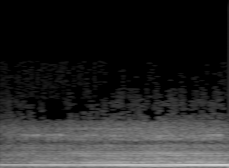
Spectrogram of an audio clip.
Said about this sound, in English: On the open road outside the city limits, Kent jams the accelerator down to the floorboard and grips the wheel hard. Roaring into the night, his keen eyes watch the twin taillights gleaming ahead of him.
